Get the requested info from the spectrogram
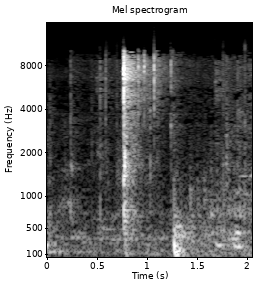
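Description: Clear sticky tape pulled off a roll and torn off: a few short, sharp crackles and clicks, the loudest a little under a second in.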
